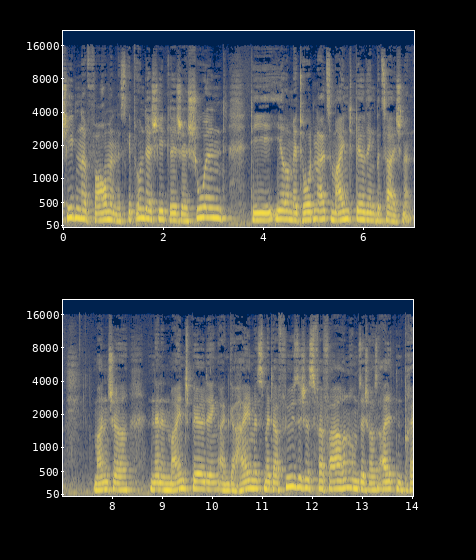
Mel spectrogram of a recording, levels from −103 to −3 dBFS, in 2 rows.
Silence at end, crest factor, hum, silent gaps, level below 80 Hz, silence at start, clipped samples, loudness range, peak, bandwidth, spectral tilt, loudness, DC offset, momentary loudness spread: 0 s; 12 dB; none; none; -44 dBFS; 0 s; under 0.1%; 2 LU; -4 dBFS; 15.5 kHz; -6 dB/octave; -15 LUFS; under 0.1%; 7 LU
